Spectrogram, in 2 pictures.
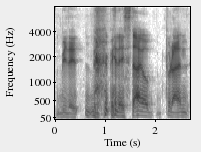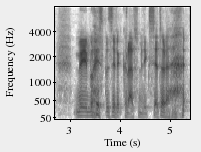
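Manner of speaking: put-on halting, half-hearted Scottish accent; failed Scottish accent. Host giving up on a supporter's request, broken Scottish accent attempt. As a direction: stumble through a Scottish accent, amused. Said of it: "I can't do it".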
